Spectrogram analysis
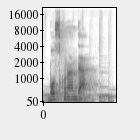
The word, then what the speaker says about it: бозкунанда: Also, in the opening word, the sound З [z] is pronounced like С [s]. Бозкунанда (Opener).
